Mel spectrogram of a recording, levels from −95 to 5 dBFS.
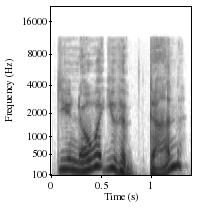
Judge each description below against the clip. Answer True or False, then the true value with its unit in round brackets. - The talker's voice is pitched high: False (170 Hz)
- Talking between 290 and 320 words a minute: True (300 wpm)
